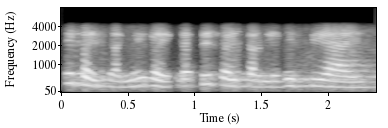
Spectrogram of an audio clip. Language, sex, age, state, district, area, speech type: Maithili, male, 45-60, Bihar, Sitamarhi, urban, conversation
